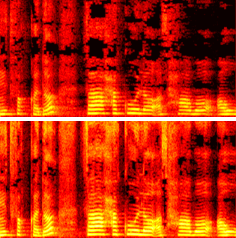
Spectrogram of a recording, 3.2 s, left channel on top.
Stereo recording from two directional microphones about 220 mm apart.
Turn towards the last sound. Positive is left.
turn(degrees=-50)  # may be behind; listen again after turning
